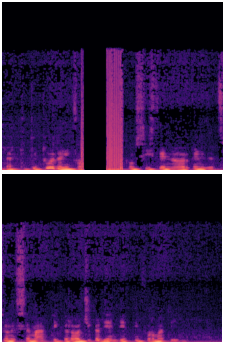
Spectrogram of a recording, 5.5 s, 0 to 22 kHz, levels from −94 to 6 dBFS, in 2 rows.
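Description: Cable pulled and plugged in, from 0.99 to 1.50 s: a live connection is broken and remade while the speech is running. A pop marks the pull, then the signal drops to near silence for about 0.47 s. For roughly 0.17 s of that gap, a 60 Hz mains buzz breaks through as only the plug tip makes contact and picks up hum. A second pop lands as the connection seats fully and the speech returns with "consiste nell'organizzazione semantica e".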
